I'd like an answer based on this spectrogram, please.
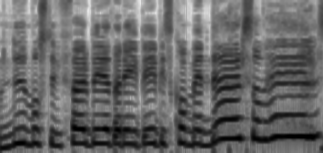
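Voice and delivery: high voice, rising and slowing; mock-urgent staff voice; urgent announcement.

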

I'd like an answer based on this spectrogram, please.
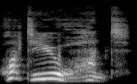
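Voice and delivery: loud, slow, booming roar; roaring North Wind. A narrator's reading. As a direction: bellow it from far off. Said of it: "he roared out from afar".

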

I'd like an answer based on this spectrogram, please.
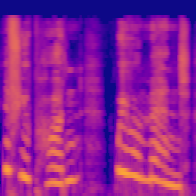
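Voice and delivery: high, loud, tearful lines; sobbing recitation. Acted. Child actress sobbing through Puck's last lines. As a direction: force the verse out through a sob. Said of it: "A big sob".

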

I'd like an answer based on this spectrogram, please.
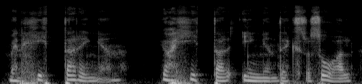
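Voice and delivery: soft whisper, sinking; hushed dismay; whispered dread. Retold or imitated. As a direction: drop to a whisper as hope fades. Can't find the sugar.

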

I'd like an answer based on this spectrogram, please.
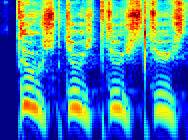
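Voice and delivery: loud high mock thud noises; imitated thuds down stairs. Imitating the paint pot thudding down the stairs, loud and high. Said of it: "all I heard was".

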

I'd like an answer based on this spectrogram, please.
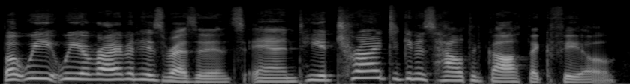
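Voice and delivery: ordinary talk, nothing marked

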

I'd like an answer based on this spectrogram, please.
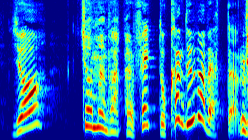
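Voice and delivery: put-on boy thrilled his uncle can be the vätte; excited little boy. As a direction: play the thrilled kid who found his vätte. Child voiced excitedly in retold story.

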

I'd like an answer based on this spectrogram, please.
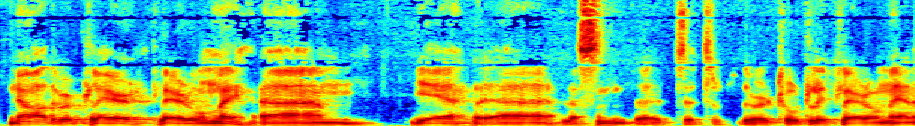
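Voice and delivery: normal talking voice

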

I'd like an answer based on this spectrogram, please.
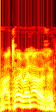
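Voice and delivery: high, punchy impression of a comic pal; imitating Steve Pearl. Mimicking Pearl's catchphrase to his friend, lightly voiced. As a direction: bark it like your buddy doing his bit. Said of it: "he does the same".

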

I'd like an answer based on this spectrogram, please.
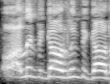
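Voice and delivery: high-pitched imitation of an overexcited family; losing their minds. Imitating the old guy's family meeting an Olympian, losing their minds. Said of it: "they start losing their mind".

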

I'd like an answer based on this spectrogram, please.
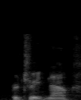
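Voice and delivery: normal talking voice

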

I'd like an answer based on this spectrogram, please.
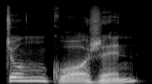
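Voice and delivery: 中国人 drawn out slowly; careful learner echo; slow repeat. Shown as a demonstration. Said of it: "我是".

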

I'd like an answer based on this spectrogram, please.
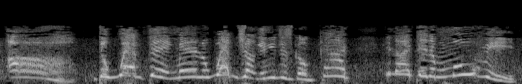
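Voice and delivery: high, excited gushing fan. Retold or imitated. Fan spotting the actor by his car, excited.

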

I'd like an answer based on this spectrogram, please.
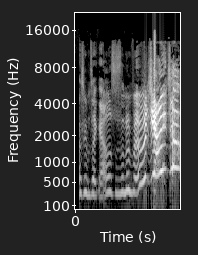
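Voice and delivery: exaggerated Cockney, bursting out loud; mock Cockney. Quoting the film's line to co-host, mock Cockney. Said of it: "It's supposed to be Cockney".

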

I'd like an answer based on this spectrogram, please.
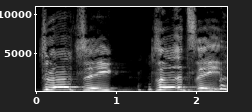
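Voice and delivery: put-on high little-kid voice saying dirty; a toddler complaining sleepily; high childlike whine; mimicking toddler. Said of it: "points to his mouth and goes".

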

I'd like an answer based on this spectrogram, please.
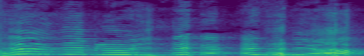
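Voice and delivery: very high, flustered squeal; generad falsett. Acted. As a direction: squeak it out in mock embarrassment. Acts out flustered reply when recognised. (pipigt, spelat generad)

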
